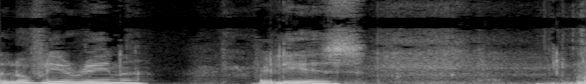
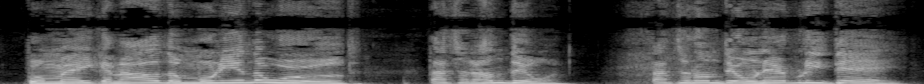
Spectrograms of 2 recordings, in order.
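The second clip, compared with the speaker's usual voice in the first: much higher Dublin Crumlin swagger; Conor McGregor; 7 semitones higher than usual. Shown as a demonstration. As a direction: crow it to a press conference in high Dublin tones. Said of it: "when he's in press conferences".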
